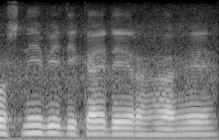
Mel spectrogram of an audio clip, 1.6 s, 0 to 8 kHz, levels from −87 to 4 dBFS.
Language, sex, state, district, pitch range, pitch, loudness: Hindi, male, Arunachal Pradesh, Papum Pare, 130-150 Hz, 135 Hz, -15 LUFS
